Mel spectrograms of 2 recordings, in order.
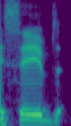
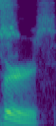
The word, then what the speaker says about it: Sabres: might say I think I might say sabes like off hand every once in a while but I just say it like Sabers you know like that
